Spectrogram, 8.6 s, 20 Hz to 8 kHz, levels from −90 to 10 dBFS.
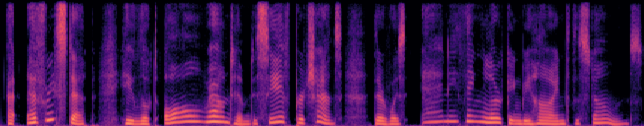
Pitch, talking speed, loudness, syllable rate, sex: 245 Hz, 135 wpm, -22 LUFS, 4.1 syllables/s, female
